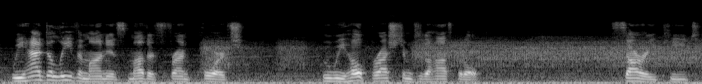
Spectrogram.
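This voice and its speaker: A man narrating a scripted horror story in a flat, measured reading voice. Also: medium pitch, highs cut off, slight background noise. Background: faint uneasy piano music.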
